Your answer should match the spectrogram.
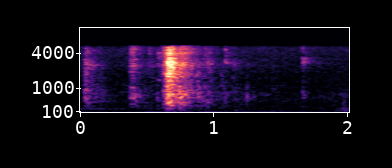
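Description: Kitchenware being handled while filling is scooped by hand from a glass mixing bowl over a metal baking pan: a couple of light knocks, then one sharp, loud knock, with faint taps after.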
